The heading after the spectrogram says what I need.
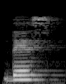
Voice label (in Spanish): "dez", Silabas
